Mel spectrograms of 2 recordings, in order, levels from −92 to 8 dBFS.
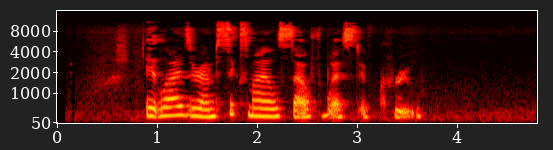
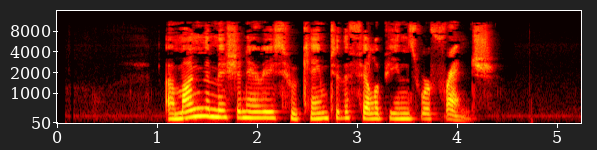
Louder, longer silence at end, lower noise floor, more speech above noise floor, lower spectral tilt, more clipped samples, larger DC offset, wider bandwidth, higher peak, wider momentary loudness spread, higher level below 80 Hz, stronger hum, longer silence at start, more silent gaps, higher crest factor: second, -29 LUFS vs -21 LUFS; first, 1.15 s vs 0.9 s; about the same, -64 dBFS vs -65 dBFS; second, 36 dB vs 44 dB; about the same, -3 dB/octave vs -4 dB/octave; neither; neither; about the same, 11.5 kHz vs 11.5 kHz; second, -14 dBFS vs -2 dBFS; first, 12 LU vs 8 LU; second, -84 dBFS vs -72 dBFS; neither; second, 0.9 s vs 1.1 s; neither; about the same, 16 dB vs 20 dB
